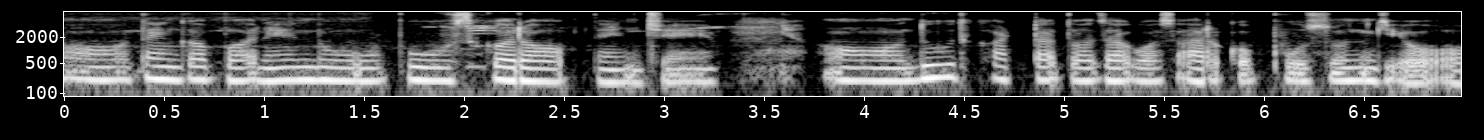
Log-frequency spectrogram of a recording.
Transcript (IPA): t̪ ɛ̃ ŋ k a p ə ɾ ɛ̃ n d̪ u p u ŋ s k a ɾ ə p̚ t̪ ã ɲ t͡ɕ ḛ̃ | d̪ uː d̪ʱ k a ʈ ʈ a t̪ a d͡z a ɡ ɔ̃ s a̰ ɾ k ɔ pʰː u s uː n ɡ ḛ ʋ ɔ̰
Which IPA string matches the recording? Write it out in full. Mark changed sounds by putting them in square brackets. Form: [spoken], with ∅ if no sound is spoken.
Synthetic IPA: t̪ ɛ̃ ŋ k a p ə ɾ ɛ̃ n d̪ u p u [∅] s k [ə] ɾ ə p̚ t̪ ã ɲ t͡ɕ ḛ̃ | d̪ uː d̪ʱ k a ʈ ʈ a t̪ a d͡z a ɡ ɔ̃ s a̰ ɾ k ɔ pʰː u s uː n ɡ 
